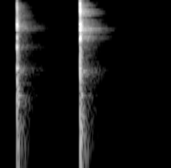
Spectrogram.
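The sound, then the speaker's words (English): Two sharp hammer blows on the head of a nail whose point is set in the center of a can's concave bottom, punching a drainage hole for plants, about half a second apart, each a loud bright metallic crack with a brief ringing tail and no talking. “In the concave bottom of the can, you want to place the point of your nail in the center and give it one firm hit with your hammer on the head of the nail.”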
